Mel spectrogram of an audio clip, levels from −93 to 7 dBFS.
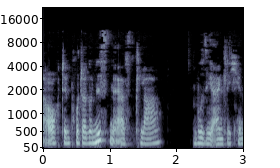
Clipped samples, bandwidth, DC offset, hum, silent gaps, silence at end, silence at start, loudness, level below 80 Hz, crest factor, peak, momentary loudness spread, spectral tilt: under 0.1%; 12 kHz; under 0.1%; none; 2.01-2.14 s; 0 s; 0 s; -22 LUFS; -60 dBFS; 18 dB; -4 dBFS; 10 LU; -5.5 dB/octave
